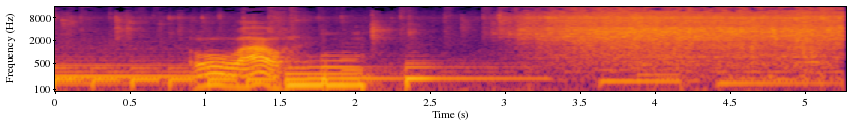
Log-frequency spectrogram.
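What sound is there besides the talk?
curry leaves added to hot oil, sizzling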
